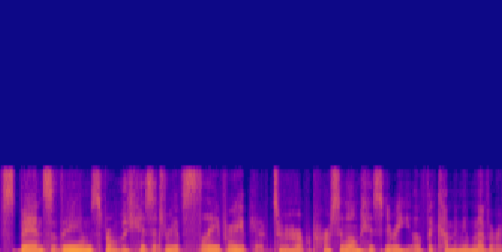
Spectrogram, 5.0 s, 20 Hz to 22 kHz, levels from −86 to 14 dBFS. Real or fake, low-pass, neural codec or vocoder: fake; 7.2 kHz; codec, 16 kHz in and 24 kHz out, 0.4 kbps, LongCat-Audio-Codec, four codebook decoder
